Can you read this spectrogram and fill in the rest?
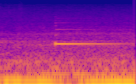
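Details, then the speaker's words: Ford salvage-auction car, key start: freshly started engine settles into an even steady low idle with no knocks or misses; runs perfect. "Listen to that. Runs perfect."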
